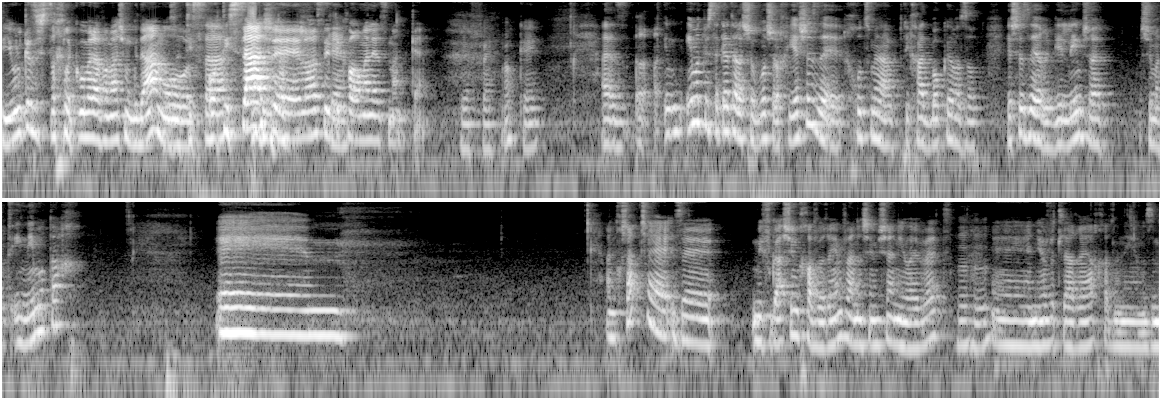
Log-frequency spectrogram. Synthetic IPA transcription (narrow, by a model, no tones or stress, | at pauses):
t̪ijulkazeʃe̥t͡seaχlakumelavmamaʃmuɡd̪amot̪isaot̪isaʃeloasitikvaʁmaleazma̰nkḛn | jafeʔo̞kej | ʔazimimat̪mist̪akelet̪alaʃavuaʃelaχjeʃezeχut͡smeaptiχat̚bo̞ke̞ʁazo̞tjeʃeze̞ːʁɡelimʃ | ʃe̞matʔinimo̞taχ | e | m | aniχḁʃevet̪ʃeze | mifɡaʃimχave̞ʁimveanaʃimʃeanio̞e̞ve̞teanioevetleaʁeaχa̰zanimaz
